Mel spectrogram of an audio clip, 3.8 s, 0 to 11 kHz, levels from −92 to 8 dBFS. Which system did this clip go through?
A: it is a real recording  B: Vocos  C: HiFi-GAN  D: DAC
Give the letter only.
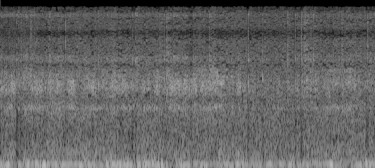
A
